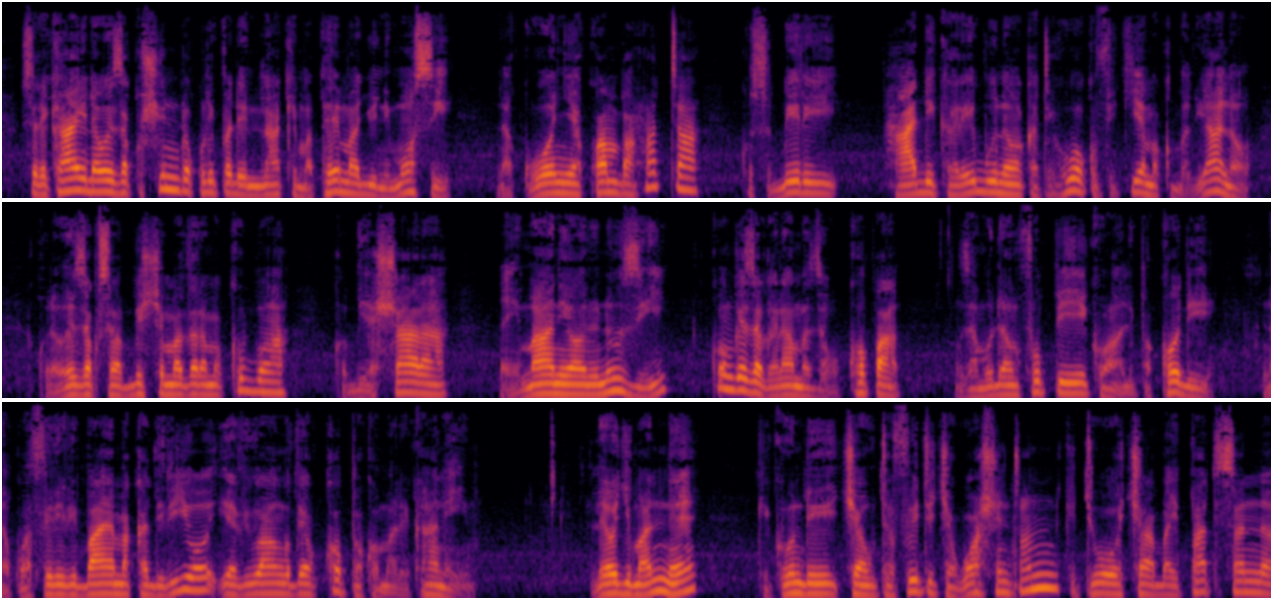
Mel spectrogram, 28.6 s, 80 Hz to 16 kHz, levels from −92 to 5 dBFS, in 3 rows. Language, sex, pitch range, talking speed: Swahili, male, 130-160 Hz, 130 wpm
